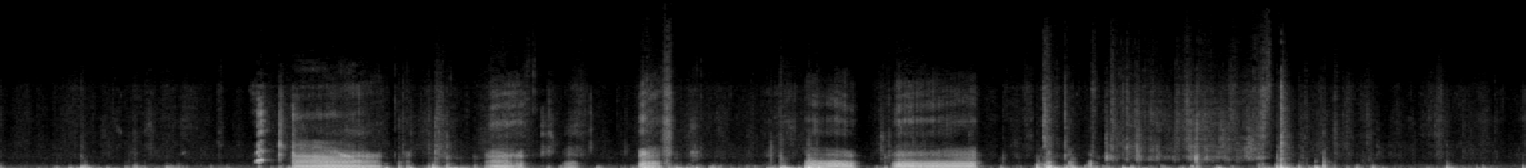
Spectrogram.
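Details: Growling play among four-week-old Irish Setter puppies, sired by Cain out of Grit: several sustained, buzzy growls, each one to two seconds long, separated by quieter scrabbling.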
